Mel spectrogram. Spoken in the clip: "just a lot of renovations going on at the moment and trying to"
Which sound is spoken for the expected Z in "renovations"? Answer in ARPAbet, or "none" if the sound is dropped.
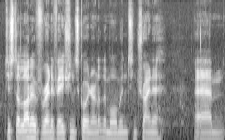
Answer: Z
